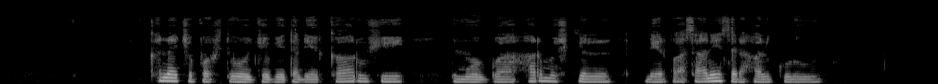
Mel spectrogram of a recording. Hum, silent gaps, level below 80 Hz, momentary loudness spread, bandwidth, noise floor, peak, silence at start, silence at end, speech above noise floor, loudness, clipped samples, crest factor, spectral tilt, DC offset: none; none; -74 dBFS; 10 LU; 11 kHz; -74 dBFS; -12 dBFS; 1.5 s; 1.15 s; 42 dB; -33 LUFS; under 0.1%; 22 dB; -6 dB/octave; under 0.1%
